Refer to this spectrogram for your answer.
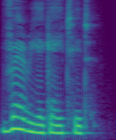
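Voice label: "variegated", British English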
